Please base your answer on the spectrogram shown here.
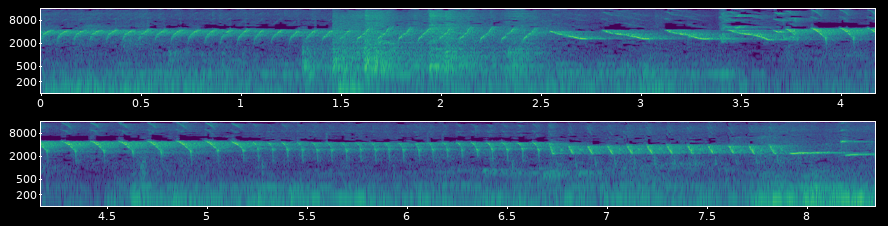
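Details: Morning Atlantic canary song meant to draw song from other canaries: long, rapid high trills, a brief burst of noise, a run of descending slurred notes, then sustained rolling trills shifting slightly lower near the end.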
